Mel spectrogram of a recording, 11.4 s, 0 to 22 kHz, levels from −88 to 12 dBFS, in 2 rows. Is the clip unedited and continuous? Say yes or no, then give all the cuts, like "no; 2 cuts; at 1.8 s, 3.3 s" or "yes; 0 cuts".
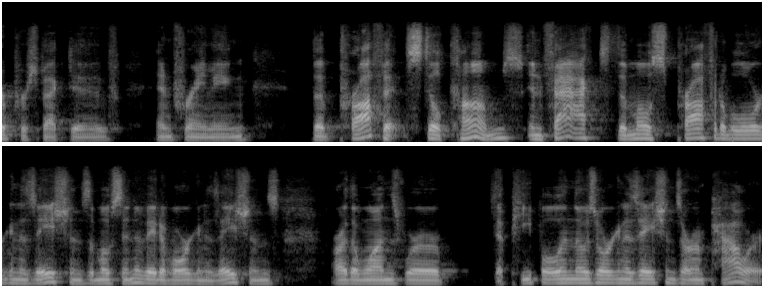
yes; 0 cuts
